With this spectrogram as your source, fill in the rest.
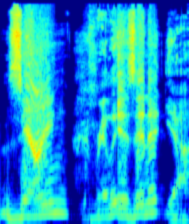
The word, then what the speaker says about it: Ziering: Ian, or I just found out it's pronounced Ian Ziering.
